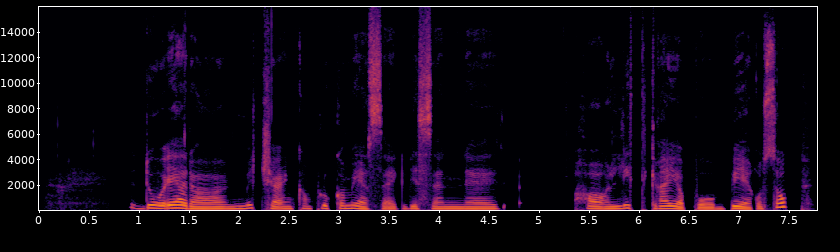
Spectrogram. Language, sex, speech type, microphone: Norwegian, female, spontaneous, Sennheiser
